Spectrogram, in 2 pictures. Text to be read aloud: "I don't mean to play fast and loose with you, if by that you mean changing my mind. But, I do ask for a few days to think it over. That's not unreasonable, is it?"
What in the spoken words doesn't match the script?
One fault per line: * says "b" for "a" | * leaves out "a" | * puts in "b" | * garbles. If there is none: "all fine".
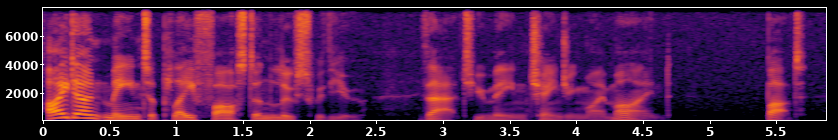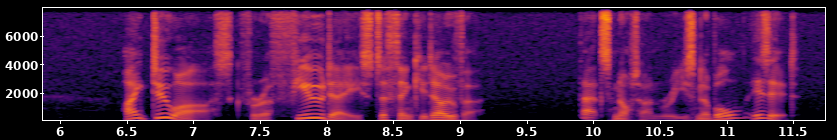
* leaves out "if by"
